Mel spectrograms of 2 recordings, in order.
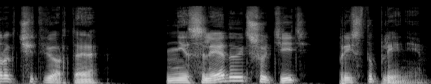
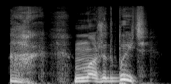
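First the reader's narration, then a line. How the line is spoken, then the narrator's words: Despairing moan. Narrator (Russian): простонала она с отчаянием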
